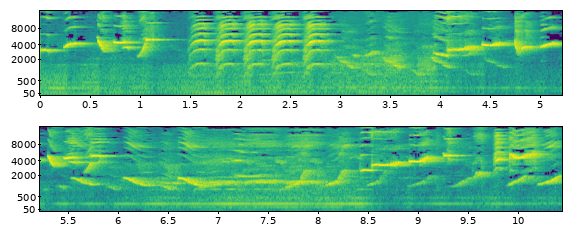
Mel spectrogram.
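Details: Caged black-throated laughingthrush of four months singing rapid bursts of high stacked notes, then sweeping slurred whistles and varied phrases, with a low constant hum behind.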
